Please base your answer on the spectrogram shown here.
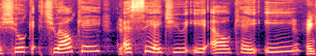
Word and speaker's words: Schuelke: And it seems that I think his name is pronounced Mr. Schuelke, Yep. S-C-H-U-E-L-K-E. Hank Schulke.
